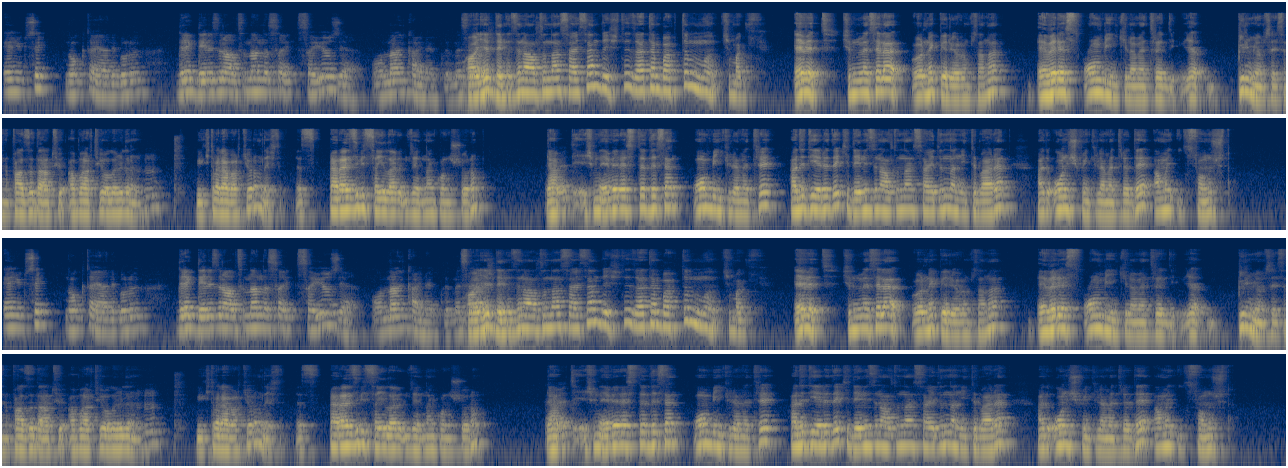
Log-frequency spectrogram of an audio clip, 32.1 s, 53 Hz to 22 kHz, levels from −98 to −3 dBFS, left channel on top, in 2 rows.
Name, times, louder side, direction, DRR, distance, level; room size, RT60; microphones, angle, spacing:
voice 1, 0.0-0.5 0.8-1.7 2.2-6.0 17.7-18.0 22.8-23.1, right 1 dB, 45° right, 2.6 m, -39 dB
voice 2, 5.7-9.4 9.9-12.5 12.9-15.2 15.5-17.8 18.5-19.9 20.1-22.1 22.9-28.7 29.0-31.4, left 1 dB, 35° left, 1.0 m, -31 dB
10.5 x 5.8 x 2.7 m
head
